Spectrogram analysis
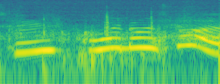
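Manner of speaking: sudden high surprised exclaim. Real, not acted. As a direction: catch yourself in surprise. Surprised to find something in pocket.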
